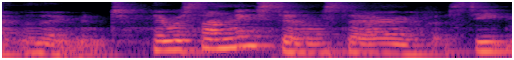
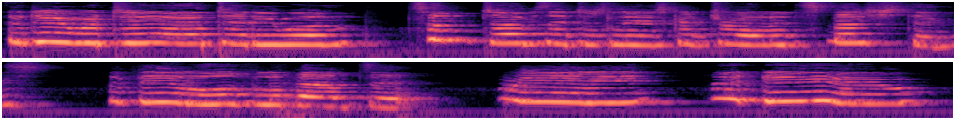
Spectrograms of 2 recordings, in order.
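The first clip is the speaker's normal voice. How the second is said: much higher, loud weepy creature voice; crying ram; 12 semitones higher, 8 dB louder, slower than usual. A narrator's reading. Ram confessing he smashes things, crying. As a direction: cry through it, full of remorse. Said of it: "started to cry".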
